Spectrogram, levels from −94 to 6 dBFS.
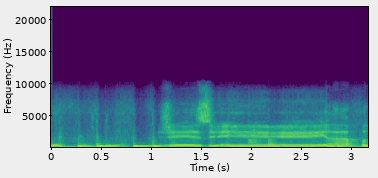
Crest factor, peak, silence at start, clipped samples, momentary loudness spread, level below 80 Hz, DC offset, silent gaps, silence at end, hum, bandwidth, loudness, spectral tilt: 12 dB; 0 dBFS; 0 s; under 0.1%; 4 LU; -26 dBFS; under 0.1%; none; 0 s; none; 9.6 kHz; -12 LUFS; -5 dB/octave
